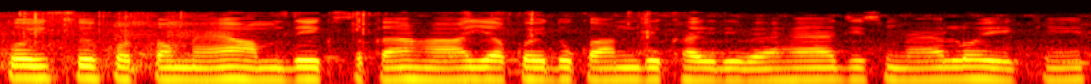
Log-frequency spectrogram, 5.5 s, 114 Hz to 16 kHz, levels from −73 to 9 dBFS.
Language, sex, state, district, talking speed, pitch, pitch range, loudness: Hindi, female, Haryana, Jhajjar, 185 wpm, 155 Hz, 150-155 Hz, -16 LUFS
